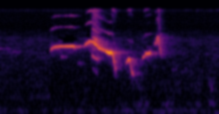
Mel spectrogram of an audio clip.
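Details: Short oriental magpie-robin phrase used to spur other magpie-robins into song. A clear sustained whistle dips into a rough, twisting note, followed by two quick upslurred whistles.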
